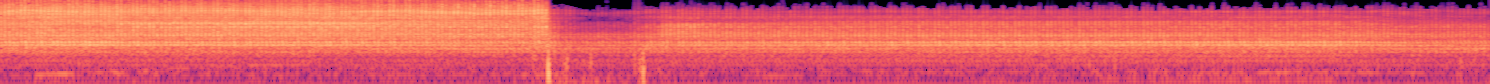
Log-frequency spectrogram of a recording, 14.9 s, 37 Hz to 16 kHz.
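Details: Audi 1.8T AVJ engine warm at idle: steady even knock about three beats a second from behind the engine between 800 and 1200 rpm; owner suspects cam chain tensioner or oil pump.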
